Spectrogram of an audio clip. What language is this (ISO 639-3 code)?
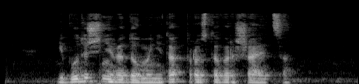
bel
